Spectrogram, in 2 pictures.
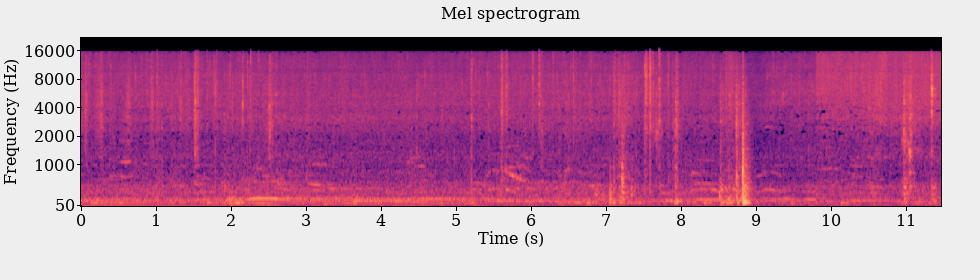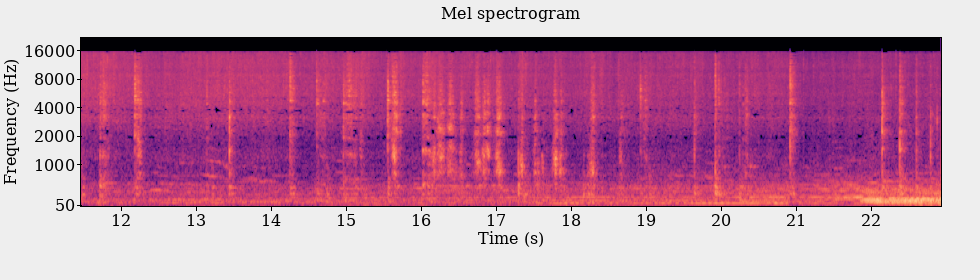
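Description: Corned beef with diced potatoes and onions sizzling in a wok as a metal spatula stirs and scrapes it. Frequent clicks of the spatula against the pan, with one sharper knock about nine seconds in.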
